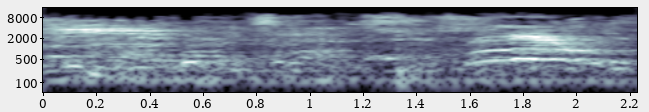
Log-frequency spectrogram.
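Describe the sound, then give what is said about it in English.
A cat meows with a few drawn-out, wavering cries, the clearest near the end, mixed with a murmur of voices. “Oh, a cat?”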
